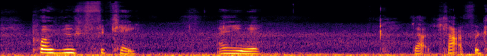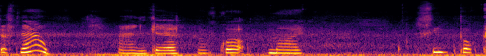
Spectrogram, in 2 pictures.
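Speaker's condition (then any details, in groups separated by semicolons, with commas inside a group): Tongue cancer, partial glossectomy; speaking slightly differently since tongue surgery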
